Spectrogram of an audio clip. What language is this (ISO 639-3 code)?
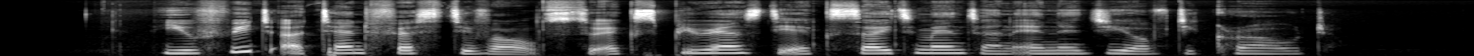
pcm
